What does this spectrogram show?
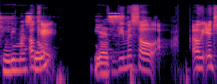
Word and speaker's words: Limassol: Now, your practice, Kiki, is in a city, is it called Limassol? Is that how you say it? Limassol? Yes, that's correct. It's Limassol.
